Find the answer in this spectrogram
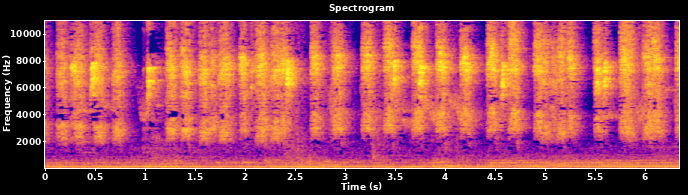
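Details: Captive saffron finch chicks of a Venezuelan crossbred line begging noisily while being fed: rapid, harsh, high hissing squawks, repeated about three times a second, with a faint low hum beneath.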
